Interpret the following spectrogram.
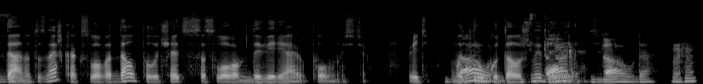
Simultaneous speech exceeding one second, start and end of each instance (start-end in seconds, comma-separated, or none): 4.4-6.0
